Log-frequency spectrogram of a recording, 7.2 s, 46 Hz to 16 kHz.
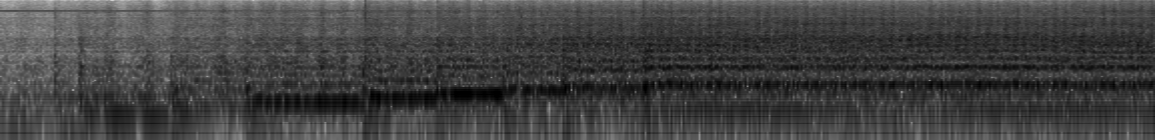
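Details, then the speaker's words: JET BD-11 CNC lathe conversion, 1.5 kW servo driving spindle via HTD 8M 40 mm toothed belt on temporary 3D-printed plastic pulleys, stepped up to 1000 rpm: loud steady belt hum drowning speech; tension changes don't help, cause unconfirmed. "Вот уже начинает гудеть ремень. То есть уже получается обычную речь спокойную, вот если рядом стоят два человека, уже плохо будет слышно. Приходится голос повышать."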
